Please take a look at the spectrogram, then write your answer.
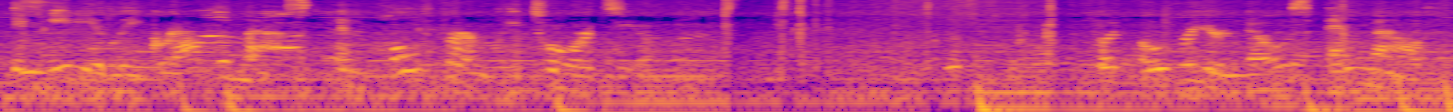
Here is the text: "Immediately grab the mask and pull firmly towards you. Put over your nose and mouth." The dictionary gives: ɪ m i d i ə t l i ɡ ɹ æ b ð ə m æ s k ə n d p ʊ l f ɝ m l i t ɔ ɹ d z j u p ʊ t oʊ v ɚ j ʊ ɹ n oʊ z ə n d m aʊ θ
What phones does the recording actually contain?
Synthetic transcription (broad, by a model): ɪ m i d i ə t l i ɡ ɹ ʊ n ð ə m æ s k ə n p ʊ l f ɝ m l i t ɔ ɹ d z j u p ʊ t oʊ v ɚ j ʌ ɹ n oʊ z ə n m aʊ θ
